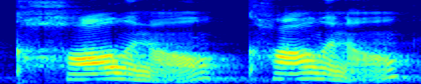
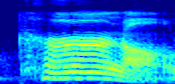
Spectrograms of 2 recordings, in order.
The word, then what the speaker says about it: colonel: So I have to think about how it's spelled phonetically because it's not colonel, it's kernel. Repeat that, kernel.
